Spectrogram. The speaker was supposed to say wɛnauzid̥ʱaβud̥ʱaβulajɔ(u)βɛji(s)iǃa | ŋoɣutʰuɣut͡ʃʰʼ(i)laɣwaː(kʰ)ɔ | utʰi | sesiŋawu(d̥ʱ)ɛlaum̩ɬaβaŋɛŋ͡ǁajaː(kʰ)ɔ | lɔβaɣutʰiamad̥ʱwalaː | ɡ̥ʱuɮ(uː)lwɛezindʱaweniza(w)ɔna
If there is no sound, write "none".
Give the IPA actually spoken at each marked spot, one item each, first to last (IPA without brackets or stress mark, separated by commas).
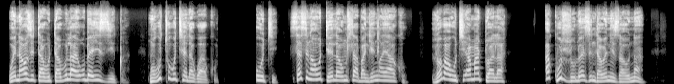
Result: u, z, ɛ, kʰ, d̥ʱ, kʰ, u, w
